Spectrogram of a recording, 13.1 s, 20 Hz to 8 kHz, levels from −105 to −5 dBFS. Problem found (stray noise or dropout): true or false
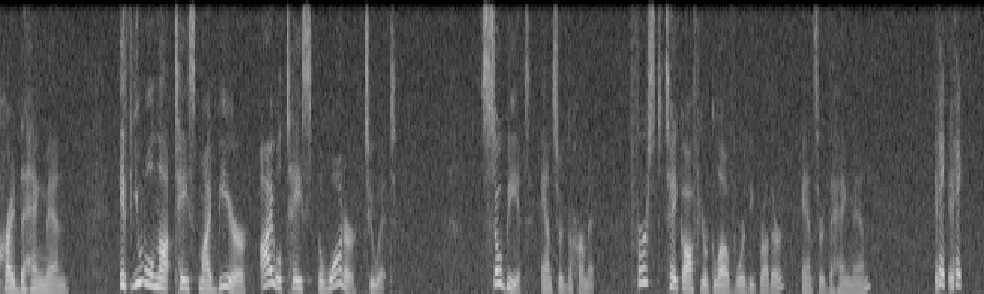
true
